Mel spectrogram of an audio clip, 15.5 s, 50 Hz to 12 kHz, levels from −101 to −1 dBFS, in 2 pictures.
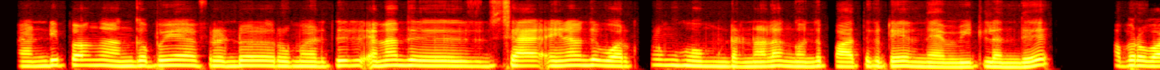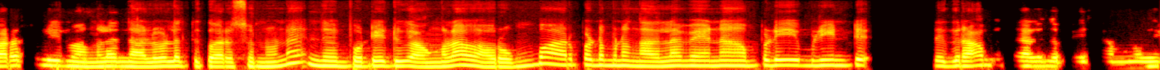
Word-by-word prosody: கண்டிப்பாங்க. 220 +4 0
அங்க 195 +1 +1
போய் 215 +1 +3
என் 210 - +1
ஃப்ரெண்டோட 205 0 +1
ரூம் 190 0 0
எடுத்து 185 +3 -1 0.2
ஏன்னா 200 +2 +2
அது 215 0 +2 0.6
ச - - -14 0.3
ஏன்னா 210 +2 +1
வந்து 220 0 +1
ஒர்க் 190 -1 -1
ஃப்ரம் 230 -1 -6
ஹோம் 195 -2 +1
இன்றனால 180 +1 0
அங்க 185 -2 -1
வந்து 190 +2 -1
பாத்துக்கிட்டே 185 +1 0
இருந்தேன் 175 -3 0
என் 155 - 0
வீட்லருந்து. 165 0 +1 0.5
அப்புறம் 200 -1 +1
வர 185 +2 +3
சொல்லிருவாங்கல்ல. 185 -6 0
இந்த 180 -1 +2
அலுவலகத்துக்கு 180 +1 +1
வர 175 - 0
சொன்னோனே, 180 - 0
இந்த 205 -3 +2 0.2
பொட்டியேட்டுக்கு 190 -1 +1
அவங்கலாம் 185 +7 +2 0.2
ரொம்ப 195 - -3
ஆர்ப்பாட்டம் 235 -2 -1
பண்ணுவாங்க. 200 -3 +1
அதெல்லாம் 205 +3 0
வேணாம் 205 +1 +1
அப்படி 220 +2 0
இப்படின்ட்டு. 215 +2 -1 0.4
இந்த 195 - -4
கிராமத்த 210 0 -2
ஆளுங்க 185 0 -3
பேசுறமாரி. 180 0 -5
190 Hz, 165 wpm, -18 LUFS, 180-210 Hz, 0.6 s, போய்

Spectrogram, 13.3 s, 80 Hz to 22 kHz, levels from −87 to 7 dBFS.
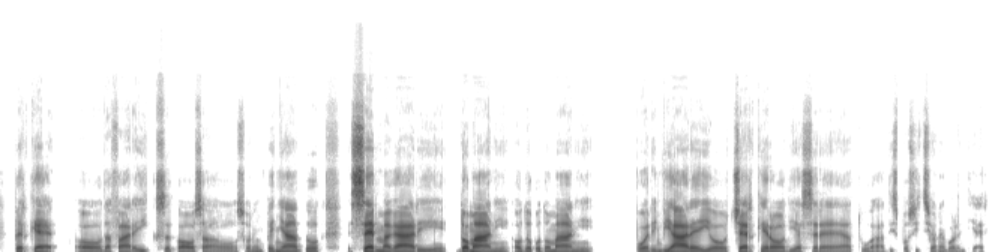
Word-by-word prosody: perché - - -1 0.2
ho 90 -1 -4
da 90 0 -5
fare 90 0 -3
X - - -7
cosa 85 -2 -4
o 80 +1 -12
sono 85 -2 -9
impegnato. 100 +2 -2 0.3
Se 115 -2 +8
magari 95 -4 +2
domani 100 -6 +4
o 95 +1 -5
dopodomani 95 -2 -3 0.6
puoi 95 -2 -5
rinviare, 105 +5 +3
io 90 -2 -4
cercherò 105 -3 0
di 90 0 -13
essere 80 -2 -5
a 80 0 -9
tua - - -13
disposizione - - -11
volentieri." - - -17
90 Hz, 110 wpm, -25 LUFS, 85-100 Hz, 0.6 s, Se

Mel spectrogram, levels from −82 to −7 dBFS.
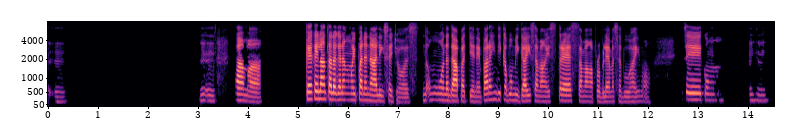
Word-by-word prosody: Mm. 170 0 -22 2.7
Mm, 200 -2 -14 0.4
tama. 185 -7 +2 0.9
Kaya 255 0 +6
kailangan 260 -1 +6
talaga 235 -1 +4
ng 225 0 -5
may 225 - +2
pananalig 205 -4 +3
sa 195 +1 -4
Diyos. 160 -3 -12
Nangunguna 225 -1 -5
dapat 190 -2 +3
'yan, 175 -2 -5
eh, - - -21
para 220 +2 +2
hindi 245 0 -9
ka 230 -1 -4
bumigay 200 -3 -2
sa 190 -2 -6
mga 180 0 -4
stress, 195 -1 -1
sa 180 -2 -6
mga 175 -1 -4
problema 175 -1 -5
sa 185 -2 -12
buhay 170 0 -8
mo. 180 -1 -21 0.6
Kasi 235 -2 +1
kung 225 -1 -11 0.7
mhm. 210 -1 -20
200 Hz, 130 wpm, -23 LUFS, 180-225 Hz, 2.7 s, Kaya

